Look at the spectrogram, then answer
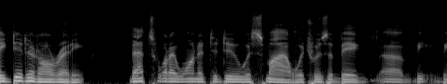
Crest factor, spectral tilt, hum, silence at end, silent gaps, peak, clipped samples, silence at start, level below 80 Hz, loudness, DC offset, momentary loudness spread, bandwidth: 18 dB; -7 dB/octave; none; 0 s; none; -12 dBFS; under 0.1%; 0 s; -44 dBFS; -30 LUFS; under 0.1%; 11 LU; 12 kHz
